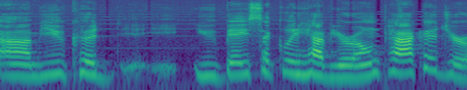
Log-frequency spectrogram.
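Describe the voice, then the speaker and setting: A woman speaks at medium pitch. Her pitch variation is ordinary. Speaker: panelist. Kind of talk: panel discussion. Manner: loud.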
